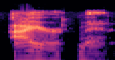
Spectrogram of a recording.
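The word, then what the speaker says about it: Ahriman: This is a Persian deity that was the personification in German. That's how you would pronounce his name, Ironman.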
